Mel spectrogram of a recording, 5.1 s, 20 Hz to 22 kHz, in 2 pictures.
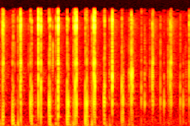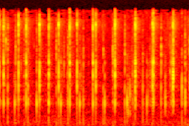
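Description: Fingertips and nails tap rapidly on the back of a white PS5 controller's hollow plastic shell while it is held. Around 35 short, dry clicks and taps come in an uneven rhythm, with no ring after each one, loudest in the first second and a half before settling into softer, quicker taps.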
